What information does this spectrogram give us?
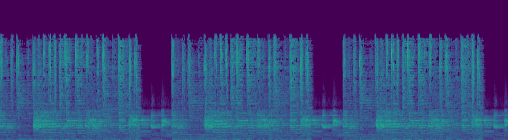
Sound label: Guitar Ringtone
